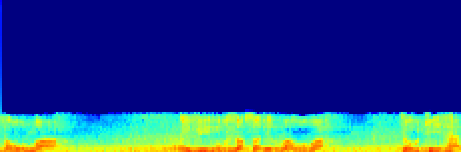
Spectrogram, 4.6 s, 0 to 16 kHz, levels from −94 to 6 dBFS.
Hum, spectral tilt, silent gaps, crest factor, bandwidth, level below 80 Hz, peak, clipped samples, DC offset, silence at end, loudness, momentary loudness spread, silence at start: none; -12 dB/octave; none; 18 dB; 4.3 kHz; -50 dBFS; 0 dBFS; under 0.1%; under 0.1%; 0 s; -17 LUFS; 14 LU; 0 s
